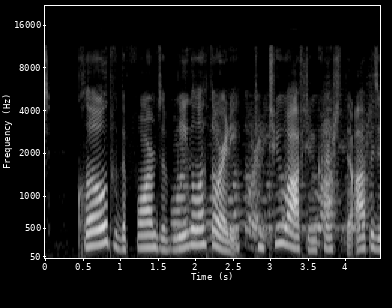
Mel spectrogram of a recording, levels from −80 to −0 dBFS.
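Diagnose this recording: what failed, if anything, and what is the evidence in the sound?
Feedback echo between two devices, a call-processing failure. From 1.66 s to the end, the speech returns at a fixed spacing of roughly 0.4 s, peaking about 12 dB below the speech. A second device's microphone is picking up another device's playback, and neither echo canceller covers it. Room reverberation would smear the sound continuously rather than repeating it at a set interval.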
